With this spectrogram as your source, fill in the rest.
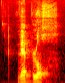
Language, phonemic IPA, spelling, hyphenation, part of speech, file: Dutch, /ˈʋɛp.lɔx/, weblog, web‧log, noun, Nl-weblog.ogg
- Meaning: a weblog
